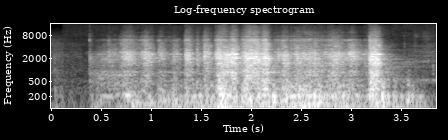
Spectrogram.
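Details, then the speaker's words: 1974 Jaguar XJ12 drag car (Draguar) with blower belt off, cranking: harsh, rasping grind in uneven bursts with no clean catch as the starter had worked loose and was found fully falling off, dangling; bolted back on. "I know everything else I have bolted on fell off but that was tight start is fully falling off it's a dangler"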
